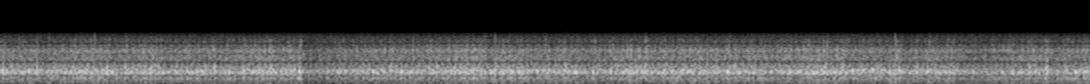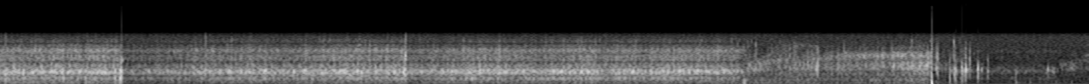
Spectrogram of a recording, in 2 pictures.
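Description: Boat engine running, heard underwater through the camera housing as a steady droning hum. Near the end the drone breaks up and drops away, and a sharp knock follows.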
